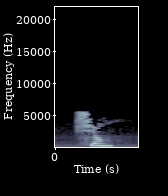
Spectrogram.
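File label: "箱", Mandarin Chinese; hsk; chinese-flashcards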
